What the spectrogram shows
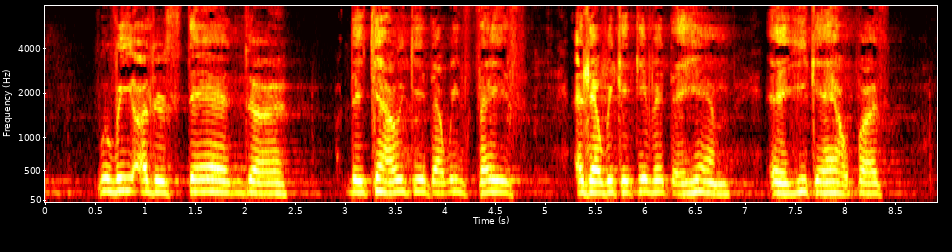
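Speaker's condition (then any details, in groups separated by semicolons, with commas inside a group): Spastic quadriplegic cerebral palsy; neurological muscle stiffness limiting arm and leg mobility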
